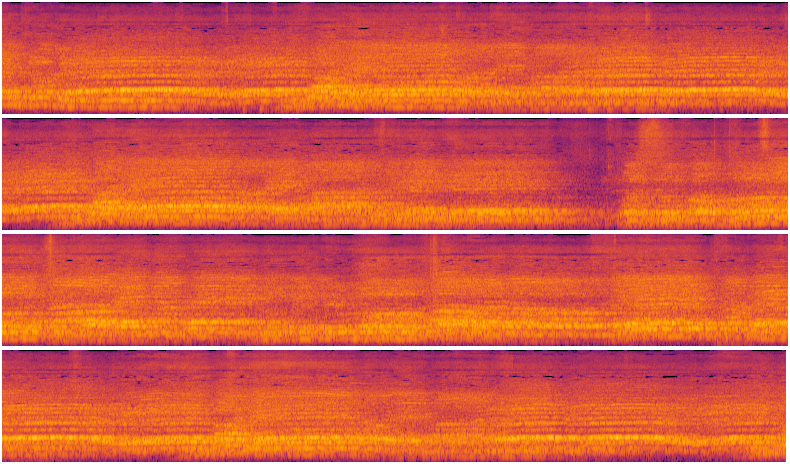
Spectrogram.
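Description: Many voices singing a church song together in chorus, with a brief drop in the singing just before fourteen seconds in.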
